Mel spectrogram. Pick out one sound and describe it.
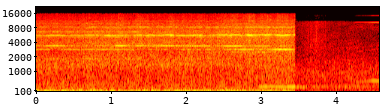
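A large flying engine rumbles low and steadily.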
